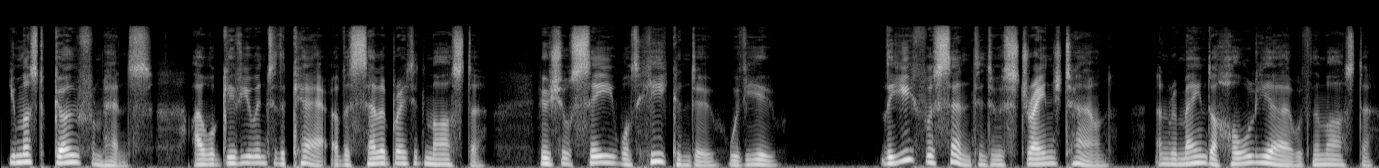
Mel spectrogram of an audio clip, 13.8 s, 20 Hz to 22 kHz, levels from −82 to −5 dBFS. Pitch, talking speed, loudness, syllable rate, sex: 120 Hz, 180 wpm, -21 LUFS, 4.7 syllables/s, male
